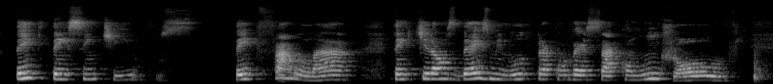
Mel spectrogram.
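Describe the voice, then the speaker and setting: Audible room echo surrounds a woman talking at a very slow pace and a fairly high pitch. She shows ordinary pitch variation and big swings in loudness. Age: 60s. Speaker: evangelical preacher. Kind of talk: sermon. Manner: soft-spoken.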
